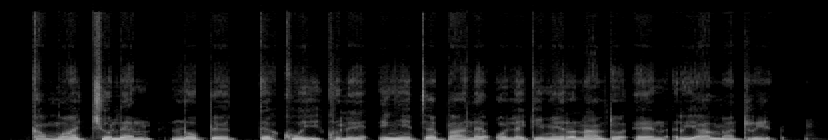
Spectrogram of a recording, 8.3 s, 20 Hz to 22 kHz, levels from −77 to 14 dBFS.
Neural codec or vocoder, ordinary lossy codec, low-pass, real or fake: codec, 44.1 kHz, 2.6 kbps, SNAC; none; none; fake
